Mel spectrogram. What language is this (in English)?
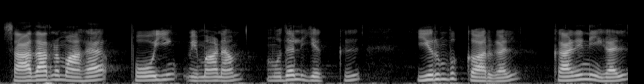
Tamil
